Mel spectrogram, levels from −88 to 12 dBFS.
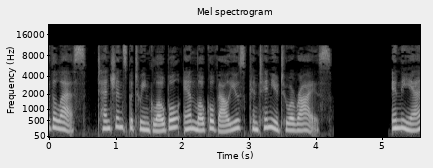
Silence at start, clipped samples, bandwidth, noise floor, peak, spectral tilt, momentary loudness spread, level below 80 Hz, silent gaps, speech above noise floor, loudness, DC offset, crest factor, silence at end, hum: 0 s; under 0.1%; 12 kHz; under -90 dBFS; -4 dBFS; -5 dB/octave; 8 LU; -64 dBFS; 4.36-5.07 s; over 72 dB; -19 LUFS; under 0.1%; 14 dB; 0 s; none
